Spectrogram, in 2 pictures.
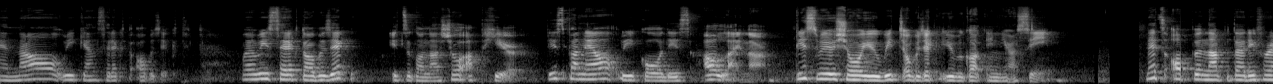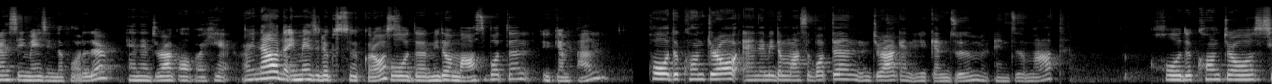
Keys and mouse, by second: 22.9-25.4 ctrl+middle drag.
